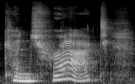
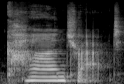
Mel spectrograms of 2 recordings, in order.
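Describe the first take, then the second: First: The stress is on the second syllable. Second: The stress is on the first syllable. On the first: It means to become smaller. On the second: It names an agreement you sign. "If we stress the first syllable"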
